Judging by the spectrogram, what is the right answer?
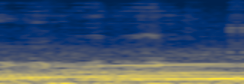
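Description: A Lamborghini Urus SUV accelerating, heard from inside the cabin as a steady, loud low engine drone with rising tonal harmonics, continuous for under a second.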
